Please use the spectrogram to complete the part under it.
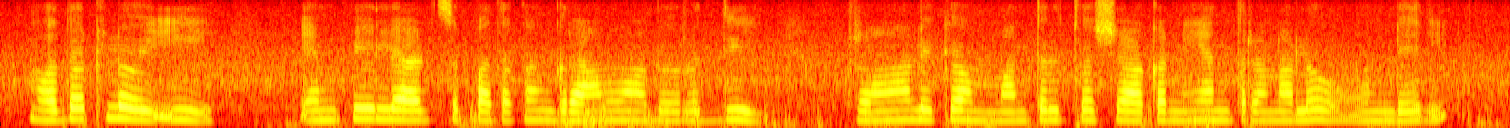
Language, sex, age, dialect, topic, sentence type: Telugu, female, 18-24, Central/Coastal, banking, statement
